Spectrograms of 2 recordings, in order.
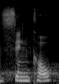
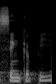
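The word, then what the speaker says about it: syncope: I said syncop instead of syncopy.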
